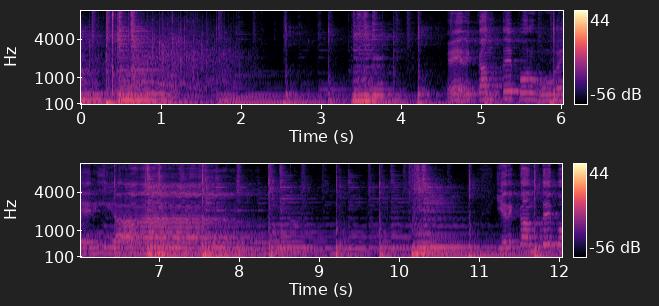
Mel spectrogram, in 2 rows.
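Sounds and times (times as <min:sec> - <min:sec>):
flamenco guitars strumming: 0:00.0 - 0:12.0.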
